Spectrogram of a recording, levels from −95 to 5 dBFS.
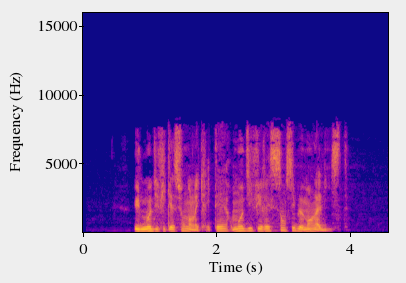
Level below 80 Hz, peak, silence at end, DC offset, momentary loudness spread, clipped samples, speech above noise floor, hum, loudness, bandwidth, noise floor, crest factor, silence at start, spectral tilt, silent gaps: -56 dBFS; -2 dBFS; 0.75 s; under 0.1%; 9 LU; under 0.1%; 52 dB; none; -19 LUFS; 8.2 kHz; -71 dBFS; 18 dB; 0.75 s; -5 dB/octave; none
